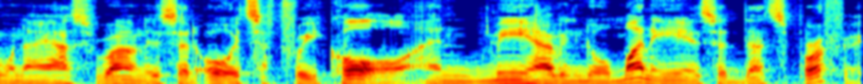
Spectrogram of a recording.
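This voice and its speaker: A man talks at a very fast pace in a fairly low pitch, his intonation fairly even. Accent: Arabic. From Jordan. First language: Arabic. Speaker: entrepreneur and former banker. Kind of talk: interview. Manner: hesitant, many fillers.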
